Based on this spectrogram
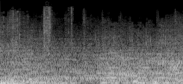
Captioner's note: gun clicks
